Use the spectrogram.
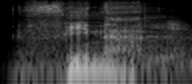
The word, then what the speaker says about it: final: So the pronunciation of the word final in Spanish, it is final.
